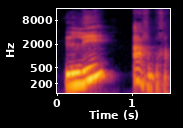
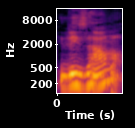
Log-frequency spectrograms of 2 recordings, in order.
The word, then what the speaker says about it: les arbres: cette partie du tableau les arbres alors on va faire la liaison les armes c'est plus joli et plus facile à prononcer les armes le déterminant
